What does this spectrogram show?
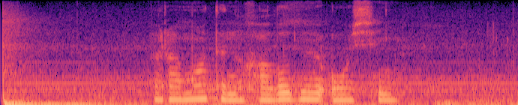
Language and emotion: Russian, neutral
